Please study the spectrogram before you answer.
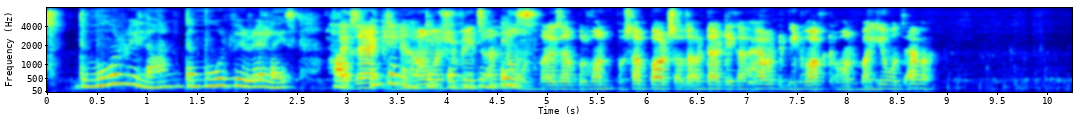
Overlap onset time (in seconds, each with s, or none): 2.9 s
